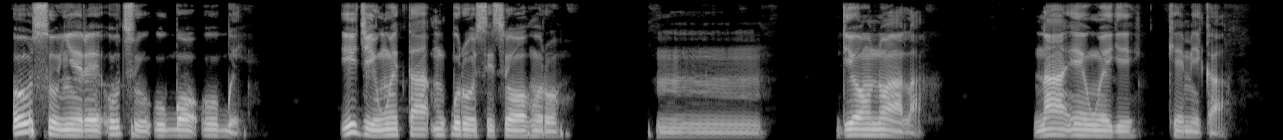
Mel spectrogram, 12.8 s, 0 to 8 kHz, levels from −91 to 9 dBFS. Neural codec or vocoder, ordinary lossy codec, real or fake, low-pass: none; none; real; 7.2 kHz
